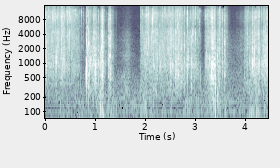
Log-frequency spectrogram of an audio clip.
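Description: Crumpled aluminium foil is pressed into a ball between both palms, then pulled open again with fingers. Bursts of bright, crisp crinkling and crackling come in waves, separated by brief quiet pauses.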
